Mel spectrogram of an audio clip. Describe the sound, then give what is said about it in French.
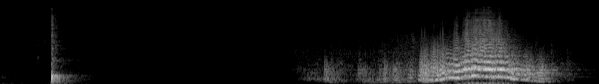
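A single sharp click, then after a pause a euphonium sounds one low, brassy note that swells from soft to a loud, buzzing blare over about three seconds before cutting off. “C'est un euphonium.”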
